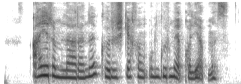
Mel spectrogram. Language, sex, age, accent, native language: Uzbek, female, 18-24, Navoiy, Uzbek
